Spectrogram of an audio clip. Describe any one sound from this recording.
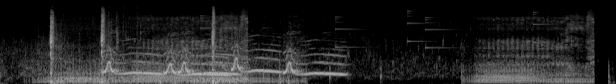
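A sword strikes a skeleton with sharp hits.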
